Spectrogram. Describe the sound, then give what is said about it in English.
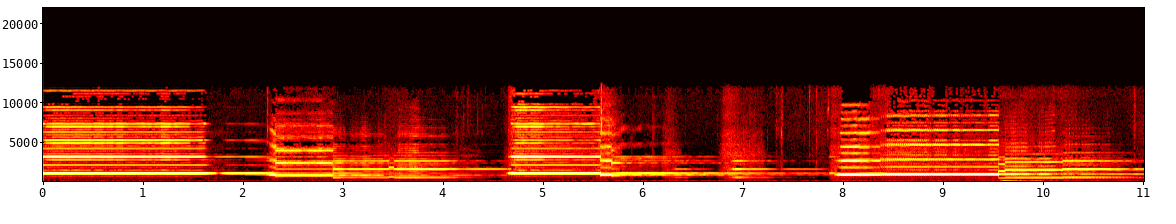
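An electronic, flute-like tone, made by blowing across a phone's microphone and touching on-screen buttons, plays a wandering melody of sustained notes that step between pitches, in three loud phrases separated by brief dips, with no talking. “I'm just blowing across this microphone here, which is part of the phone anyway, and it's catching that sound and turning it into an electronic tone.”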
